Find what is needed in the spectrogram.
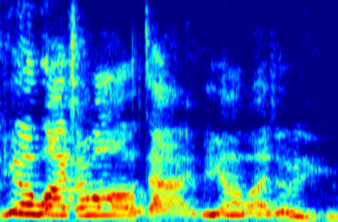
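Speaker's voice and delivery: high, insistent warning; wife warning. Retold or imitated. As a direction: urge him to keep watch. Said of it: "my wife's like".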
